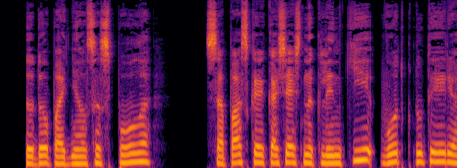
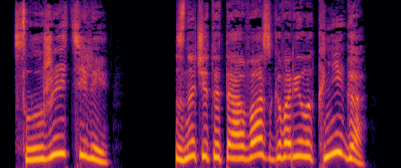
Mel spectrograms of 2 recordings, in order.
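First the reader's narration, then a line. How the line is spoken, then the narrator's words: Exclaimed. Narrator (Russian): воскликнула Фьора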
